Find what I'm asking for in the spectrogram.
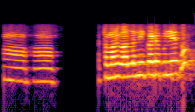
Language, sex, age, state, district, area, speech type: Odia, female, 18-30, Odisha, Jajpur, rural, conversation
